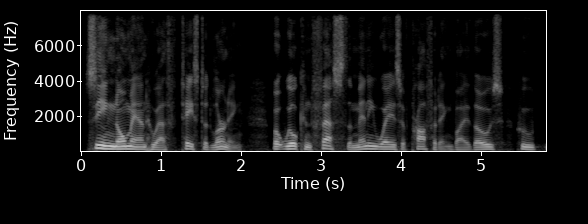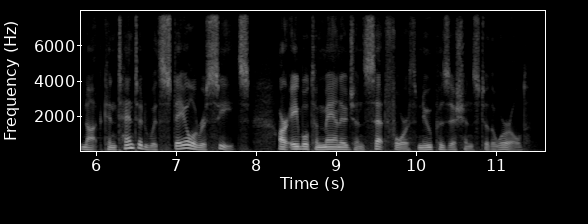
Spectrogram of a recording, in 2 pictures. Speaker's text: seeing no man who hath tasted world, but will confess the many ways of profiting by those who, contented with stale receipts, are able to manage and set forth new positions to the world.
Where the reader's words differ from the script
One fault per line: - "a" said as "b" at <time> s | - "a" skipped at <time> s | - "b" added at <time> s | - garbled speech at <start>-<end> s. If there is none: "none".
- "world" said as "learning" at 1.6 s
- "not" added at 5.8 s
